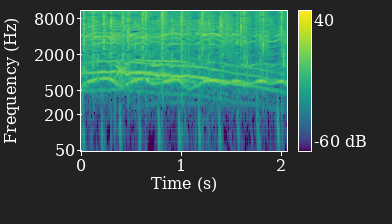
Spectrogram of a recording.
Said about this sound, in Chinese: 觉得在埃及发生动乱、参与动乱的这位小姐姐，目睹动乱的小姐姐，这个故事够精彩的，掌声在哪里？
